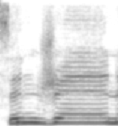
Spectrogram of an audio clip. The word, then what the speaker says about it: St. John: John is pronounced singen and I'm fine with that.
